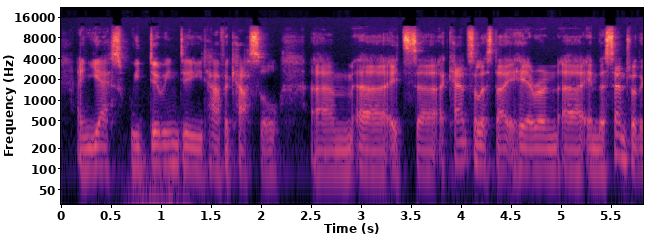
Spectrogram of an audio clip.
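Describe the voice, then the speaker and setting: A man talks at a moderate pace in a fairly low, bright, sharp voice. His intonation stays fairly even. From Birmingham, West Midlands, England. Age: 30s. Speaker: IT business consultant. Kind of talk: podcast interview. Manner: many fillers and hesitations.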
